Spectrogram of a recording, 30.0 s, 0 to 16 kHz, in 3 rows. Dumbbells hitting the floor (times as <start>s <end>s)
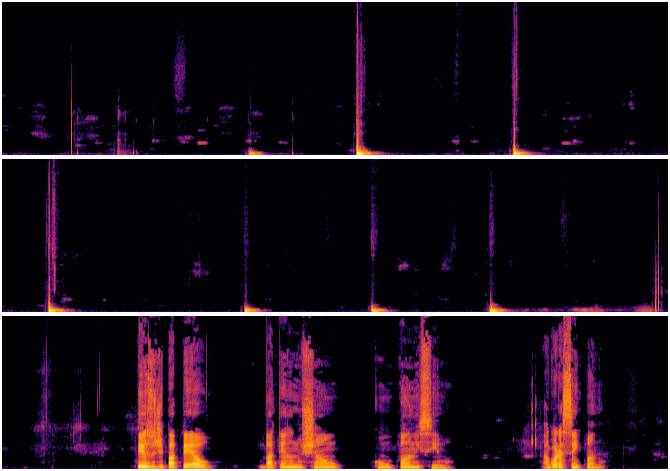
5.3s 5.7s, 7.7s 8.0s, 17.3s 17.6s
